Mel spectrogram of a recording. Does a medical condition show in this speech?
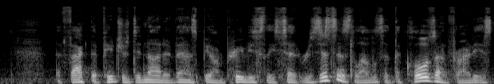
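No.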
